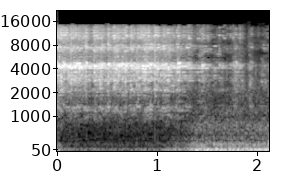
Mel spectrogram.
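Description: A small object shaken by hand, making a continuous high-pitched jingling rattle.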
